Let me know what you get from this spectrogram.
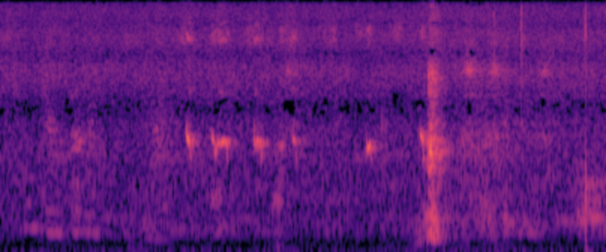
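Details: Female red Toy Poodle puppy of Argentine line at a breeding kennel, giving a run of short, high, squeaky whimpers spaced under a second apart, then a louder, harsher yelp-like burst near the end, over a faint steady background hum.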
